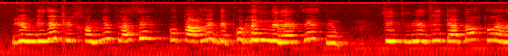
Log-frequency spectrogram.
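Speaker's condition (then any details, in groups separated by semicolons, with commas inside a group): Cerebral palsy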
